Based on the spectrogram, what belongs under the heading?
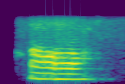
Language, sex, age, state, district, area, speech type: Manipuri, female, 18-30, Manipur, Chandel, rural, conversation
